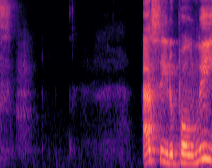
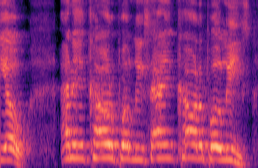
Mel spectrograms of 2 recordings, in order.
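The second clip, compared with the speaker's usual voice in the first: put-on girlfriend denying; 7 semitones higher than usual. Girlfriend denies, voiced higher.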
